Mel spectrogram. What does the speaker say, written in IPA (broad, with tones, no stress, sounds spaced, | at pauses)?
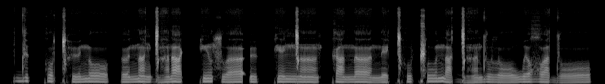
d ɨ˦˥ kː o˧ ǀʰ ʉ˩˧ n o˧˩ | ɵ˩˧ n ã˧ ɡ͡ǀ ã˩˧ ɾ a˩˧ kː ĩ˧˩ sʷ ɐː˩˧ ʔ ʉ˩˧ kː ẽ˧ ŋ͡ǀ ɐ̃ː˧˩ kː a˧ n ɐː˧˩ n e˩˧ ǀʰ u˧ ǁ u˦˥ n a˩˧ ɡ͡ǀ ɐ̃ː˩˧ d u˧˩ l oː˩˧ w ɨ˧ ʁʷ a˧˩ d oː˩˧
